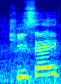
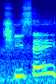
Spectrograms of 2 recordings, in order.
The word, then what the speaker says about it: Chisei: So yeah, I was going to draw Elias putting salting Chisei? Yes. That's how you pronounce it? Chisei? Yes. Not chis? No. Chice? No.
